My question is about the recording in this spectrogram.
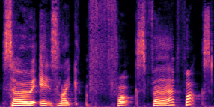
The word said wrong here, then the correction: faux: I always can never pronounce that shit. – Faux fur.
